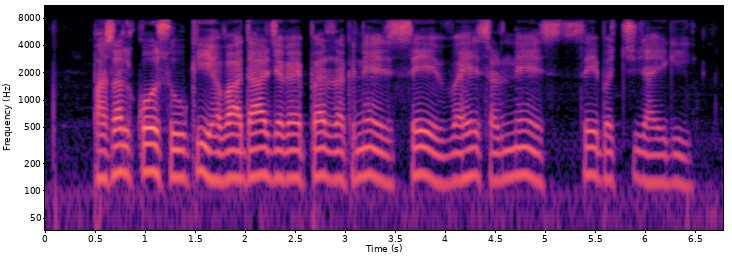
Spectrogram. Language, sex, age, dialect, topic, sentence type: Hindi, male, 25-30, Awadhi Bundeli, agriculture, statement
